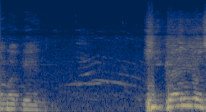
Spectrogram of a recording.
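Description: A man's voice speaking in drawn-out, held syllables, breaking off about half a second in and starting again after a short pause.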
